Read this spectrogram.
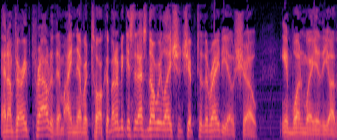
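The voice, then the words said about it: Brooklyn accent, truck-driver style. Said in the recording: “he speaks in a truck driver's accent like he's from Brooklyn”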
